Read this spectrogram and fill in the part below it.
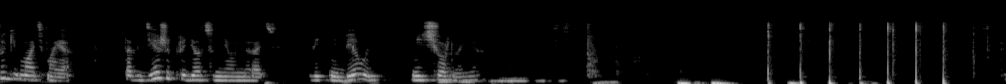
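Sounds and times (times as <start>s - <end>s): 
speech: 0.0s - 6.1s
low thumps: 2.7s - 3.8s, 4.4s - 6.2s, 6.8s - 8.0s
hand claps: 7.6s - 10.0s.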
